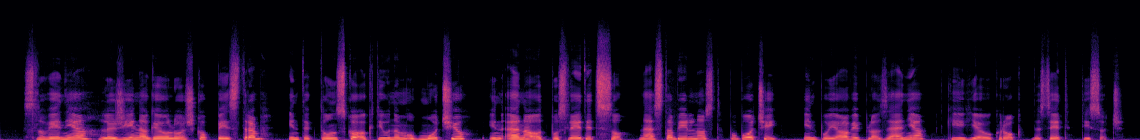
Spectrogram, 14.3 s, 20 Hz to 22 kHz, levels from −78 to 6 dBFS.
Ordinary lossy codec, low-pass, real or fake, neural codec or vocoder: none; 19.8 kHz; real; none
